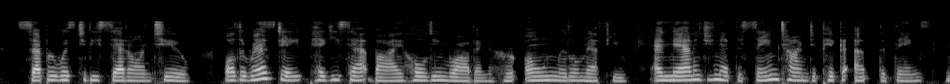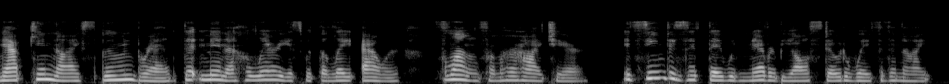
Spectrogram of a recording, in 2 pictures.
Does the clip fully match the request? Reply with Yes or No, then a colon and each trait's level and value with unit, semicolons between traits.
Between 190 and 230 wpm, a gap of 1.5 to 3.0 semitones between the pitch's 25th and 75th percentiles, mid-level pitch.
Yes: average, 195 wpm; narrow, 2.6 semitones; medium, 180 Hz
